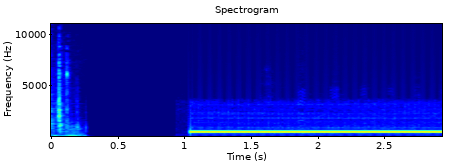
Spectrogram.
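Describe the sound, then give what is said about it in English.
Telephone dial tone: after a brief opening sound and about a second of silence, a steady, continuous hum holds at one even pitch until the end. “These aren't numbers. Those aren't numbers. They're dial tones.”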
